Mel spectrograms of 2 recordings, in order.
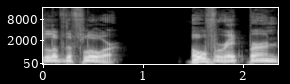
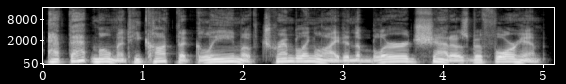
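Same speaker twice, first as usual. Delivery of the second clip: usual speaking voice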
